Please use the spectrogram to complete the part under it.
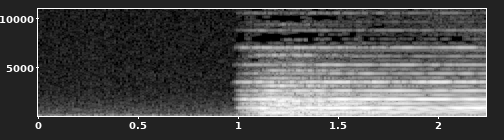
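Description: A pipe organ plays a loud, full chord that rings through a large echoing hall.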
